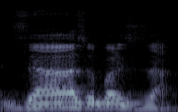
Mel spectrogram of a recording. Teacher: আর যা যখন উচ্চারণ করবেন জিহ্বাটা নিচে দাঁতের সাথে লাগবে, জিহ্বার আগাটা নিচে দুই দাঁতের মাঝে লাগবে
